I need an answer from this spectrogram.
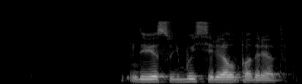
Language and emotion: Russian, neutral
